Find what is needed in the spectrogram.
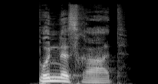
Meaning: a federal council, especially: the federal council of the Federal Republic of Germany, of Austria, of Switzerland, or of the German Empire
- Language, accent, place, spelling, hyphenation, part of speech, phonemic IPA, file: German, Germany, Berlin, Bundesrat, Bun‧des‧rat, noun, /ˈbʊndəsˌʁaːt/, De-Bundesrat.ogg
